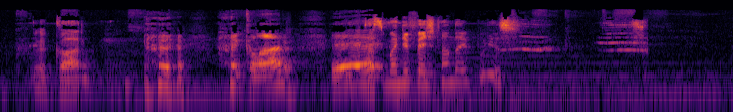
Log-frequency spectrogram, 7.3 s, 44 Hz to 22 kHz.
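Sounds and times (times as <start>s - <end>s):
steady low hum: 0.0s - 7.3s
speech: 0.3s - 5.3s
laughter: 1.2s - 2.5s
cat meowing: 5.0s - 6.6s.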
